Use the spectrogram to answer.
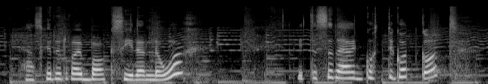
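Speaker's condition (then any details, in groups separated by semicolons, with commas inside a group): No condition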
